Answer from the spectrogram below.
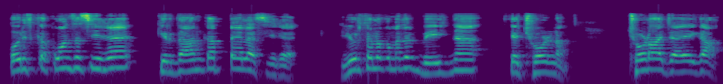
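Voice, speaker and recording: High-voiced man teaching grammar patiently. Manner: patient, asks the listener questions and answers them himself; draws out Arabic examples slowly and deliberately. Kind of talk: recorded grammar lecture.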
